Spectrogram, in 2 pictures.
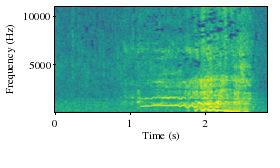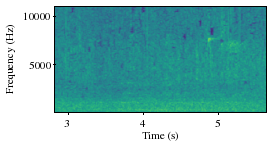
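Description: Horse whinnying once, about a second in: a high quavering call that falls away to a low end, lasting about a second and a half.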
